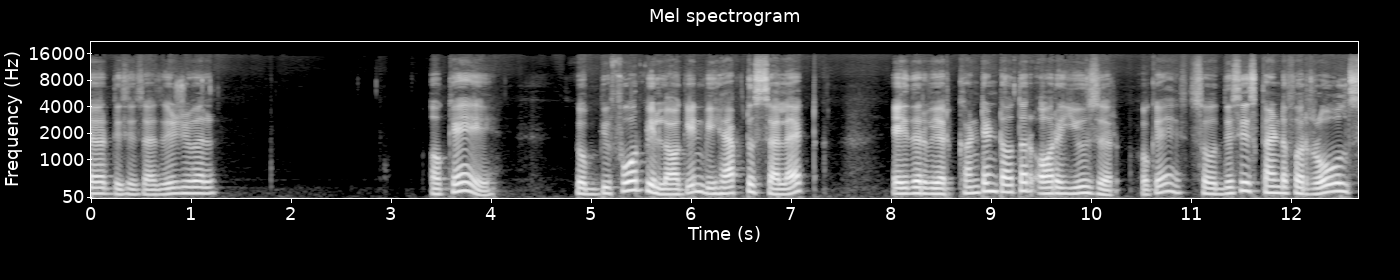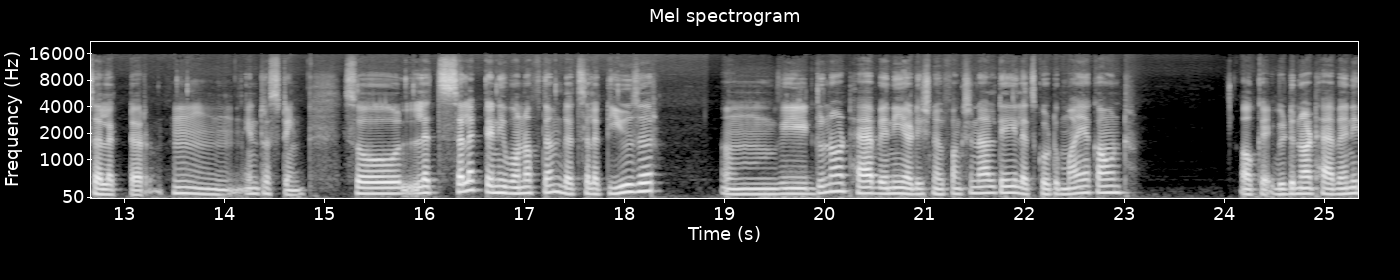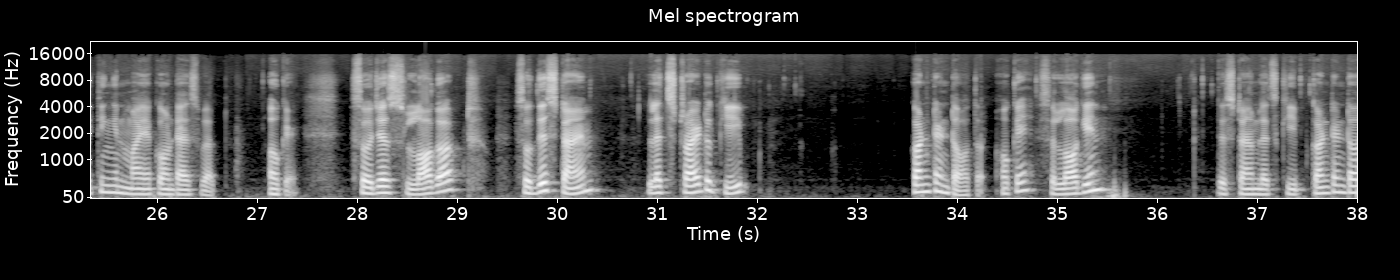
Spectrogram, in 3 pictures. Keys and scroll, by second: 0.0-1.4 typing, 31.8 ctrl+v, 32.9-34.2 typing.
